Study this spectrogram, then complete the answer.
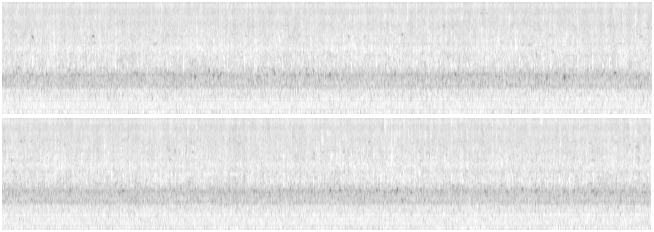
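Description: Water pours steadily into a washing machine tub.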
